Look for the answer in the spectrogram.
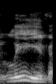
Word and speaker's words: Liv: Yes, she pronounces it Leave, actually. – Oh, thank you. Leave Cummins.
